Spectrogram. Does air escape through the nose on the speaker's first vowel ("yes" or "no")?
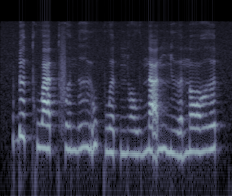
no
